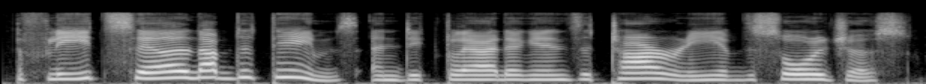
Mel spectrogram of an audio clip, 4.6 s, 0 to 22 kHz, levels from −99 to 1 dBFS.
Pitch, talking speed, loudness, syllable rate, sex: 240 Hz, 180 wpm, -17 LUFS, 5.1 syllables/s, female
